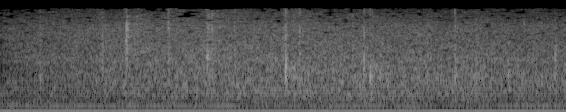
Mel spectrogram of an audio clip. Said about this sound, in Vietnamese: Xin cộng đoàn tha thứ bằng một tràng pháo tay.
